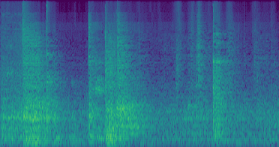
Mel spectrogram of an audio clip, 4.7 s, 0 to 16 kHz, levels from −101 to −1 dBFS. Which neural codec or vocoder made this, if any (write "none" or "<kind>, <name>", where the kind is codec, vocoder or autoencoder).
vocoder, BigVGAN v2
